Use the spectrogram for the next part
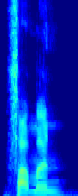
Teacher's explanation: Nun sukun, karena sukun dia dibacanya enggak naninu, tapi dibunyikan dengan bunyi mati dari huruf nun.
